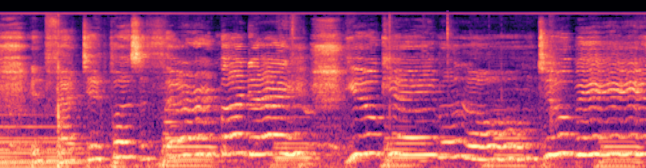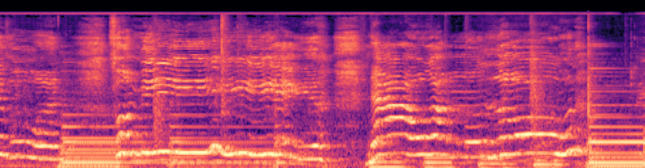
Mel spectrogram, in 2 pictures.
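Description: A woman singing long, held notes with a wavering vibrato into a microphone, over acoustic guitar accompaniment.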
